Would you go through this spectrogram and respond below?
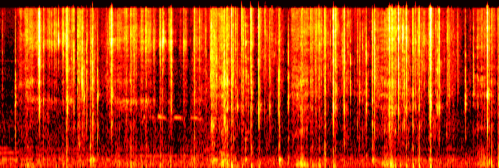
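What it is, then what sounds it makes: Bar soap being shaved. A utility blade shaves the teal layer of a solid, dry, purple-and-blue decorated bar of soap held in the hand, peeling it into curls. Rapid, crisp scraping crackles and sharp bright ticks come in quick bursts over a soft low rumble, each snap dying away almost instantly.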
